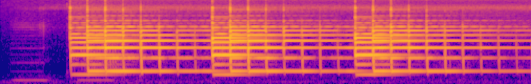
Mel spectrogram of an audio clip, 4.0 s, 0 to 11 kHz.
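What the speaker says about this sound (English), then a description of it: "So this notification to the top of my phone is in the 360 Dash Ride app" A phone notification from the 360 Dash Ride rideshare app plays a bright chiming tone repeated three times in an even rhythm, loud and close, after a brief soft beep.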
